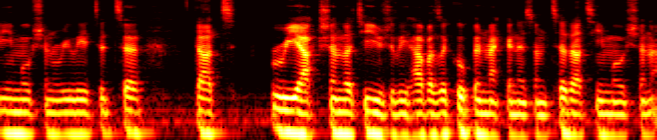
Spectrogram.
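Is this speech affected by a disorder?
No.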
